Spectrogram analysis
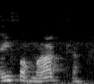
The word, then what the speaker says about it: informática: Observem que na palavra informática, né, a sílaba tônica é ma, sendo que K é a última, Ti é a penúltima e Ma é a antepenúltima.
